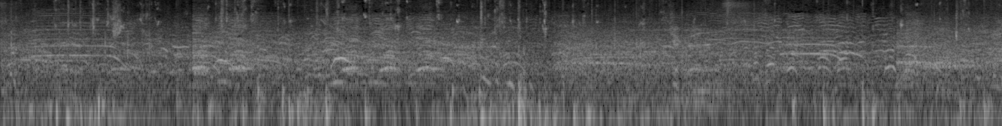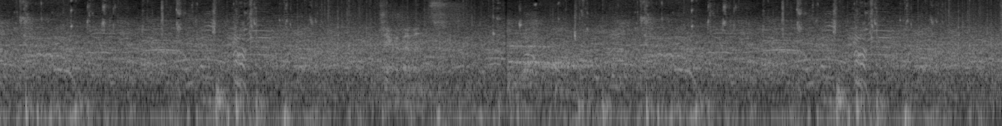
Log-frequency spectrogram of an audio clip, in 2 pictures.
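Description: Game sound from a basketball arena: a ball bouncing on a hardwood court with repeated sharp bounces, short sneaker squeaks, and a steady murmur of crowd voices.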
